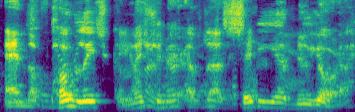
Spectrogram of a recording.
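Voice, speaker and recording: A man's voice: mid-range voice, lively intonation, normal speed, vocal fry, heavy background noise. A man playing a confident, persuasive schemer with an announcer's manner in an amateur radio play. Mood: pompous announcing. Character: confident smooth-talking male schemer playing master of ceremonies. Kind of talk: amateur old-time radio play acting.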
